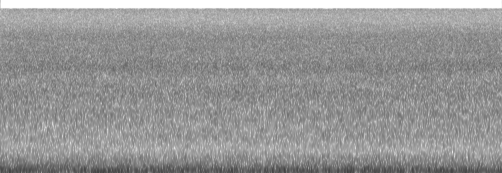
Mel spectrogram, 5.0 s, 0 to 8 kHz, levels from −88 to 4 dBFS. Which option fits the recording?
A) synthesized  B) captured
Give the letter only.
B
